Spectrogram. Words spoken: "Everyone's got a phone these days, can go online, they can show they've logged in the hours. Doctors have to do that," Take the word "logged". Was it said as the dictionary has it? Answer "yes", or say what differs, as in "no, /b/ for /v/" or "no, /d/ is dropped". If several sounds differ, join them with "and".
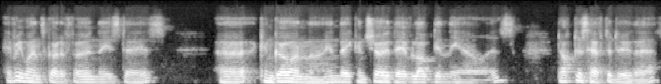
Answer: yes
